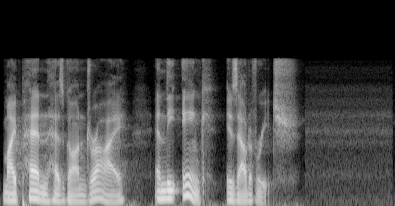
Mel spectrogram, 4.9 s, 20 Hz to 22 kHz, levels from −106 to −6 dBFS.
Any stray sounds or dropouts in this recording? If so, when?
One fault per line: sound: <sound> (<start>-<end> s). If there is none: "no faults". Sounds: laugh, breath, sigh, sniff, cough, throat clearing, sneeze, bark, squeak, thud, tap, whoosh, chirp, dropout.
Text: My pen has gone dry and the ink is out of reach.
no faults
